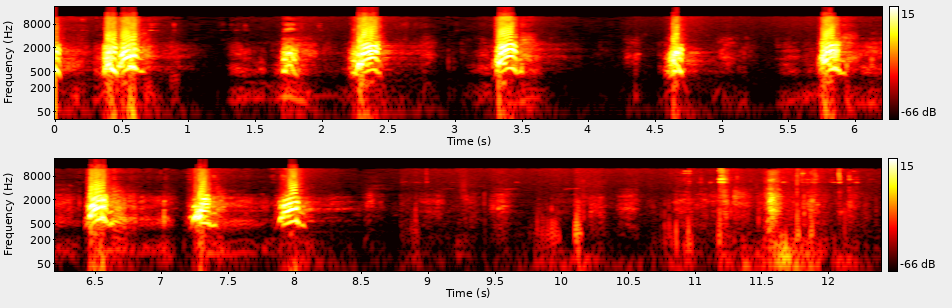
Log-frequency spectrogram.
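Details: Lurchers named Egg, Toby and Buttons playing in snow at Priory Marina in Bedford; loud, sharp barks come singly or in quick pairs about once a second, with a pause and faint rustling and footsteps toward the end.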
